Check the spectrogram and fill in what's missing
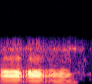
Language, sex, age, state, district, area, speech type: Assamese, female, 18-30, Assam, Golaghat, urban, conversation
